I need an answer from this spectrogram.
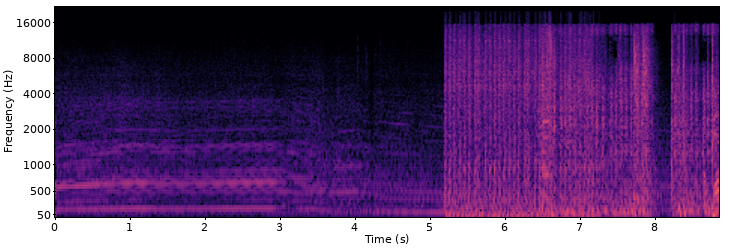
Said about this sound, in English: I feel like I'm shooting the shit out of this guy, but I didn't hit him.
